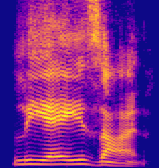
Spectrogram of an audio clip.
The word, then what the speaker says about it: liaison: This French word is said in English like this liaison. All right, that middle part is a and it rhymes with play.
